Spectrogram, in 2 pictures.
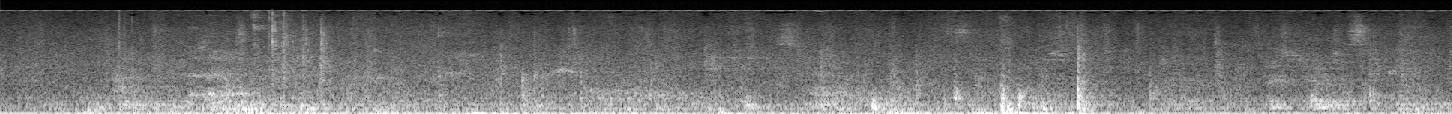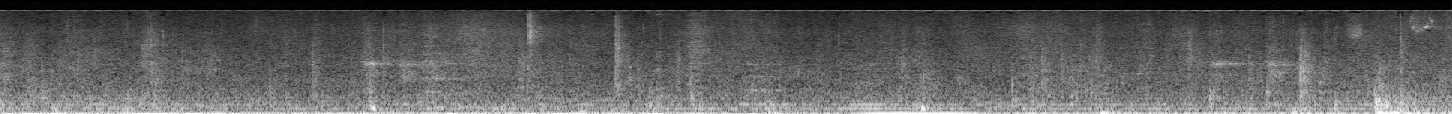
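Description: A crowd of adults murmurs and chats quietly in a large echoing hall.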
